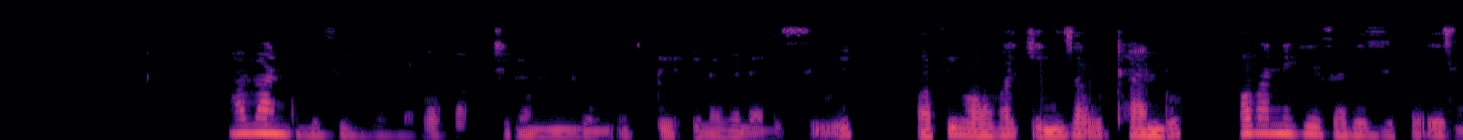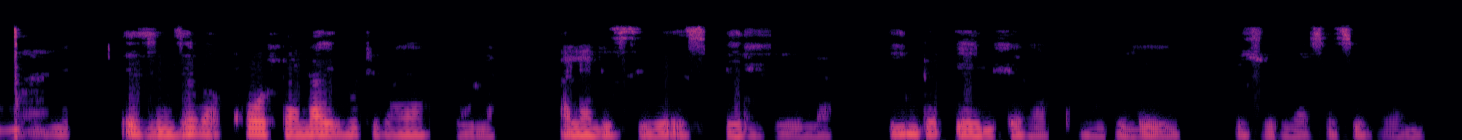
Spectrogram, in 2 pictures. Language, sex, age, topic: North Ndebele, female, 36-49, health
